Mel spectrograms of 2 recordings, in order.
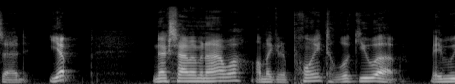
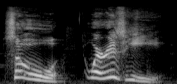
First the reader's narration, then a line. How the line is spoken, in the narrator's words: Justin asked impatiently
